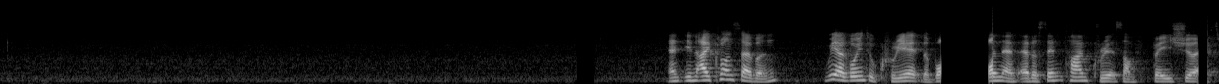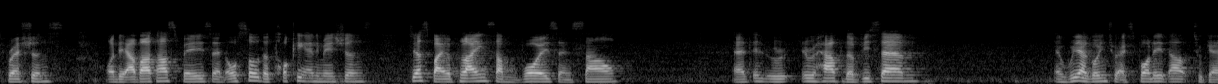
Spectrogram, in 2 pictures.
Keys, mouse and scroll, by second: 23.1 click, 23.7 click.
